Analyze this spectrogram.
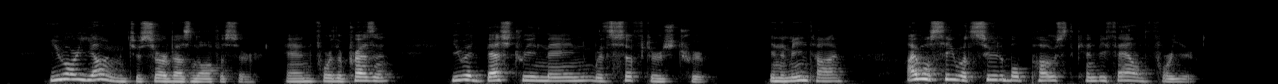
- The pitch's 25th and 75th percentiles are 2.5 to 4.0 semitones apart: No, average, 5.2 semitones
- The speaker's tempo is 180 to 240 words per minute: No, average, 155 wpm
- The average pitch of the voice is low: No, medium, 165 Hz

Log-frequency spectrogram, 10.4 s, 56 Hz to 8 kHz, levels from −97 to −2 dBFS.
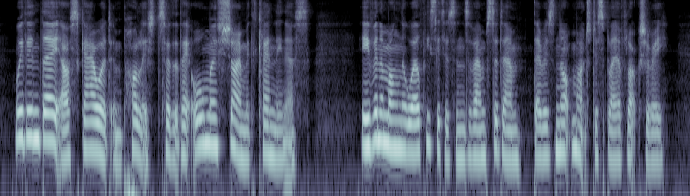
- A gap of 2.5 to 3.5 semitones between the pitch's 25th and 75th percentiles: No, average, 4.6 semitones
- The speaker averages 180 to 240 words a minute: No, average, 155 wpm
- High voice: No, medium, 170 Hz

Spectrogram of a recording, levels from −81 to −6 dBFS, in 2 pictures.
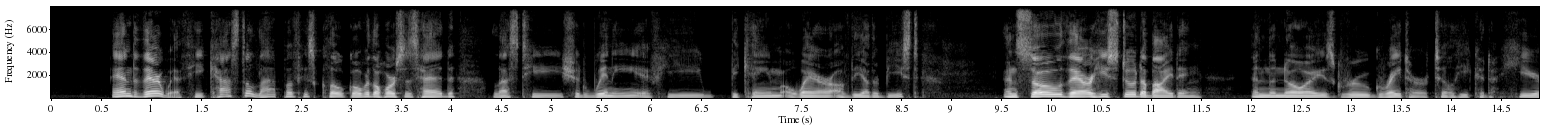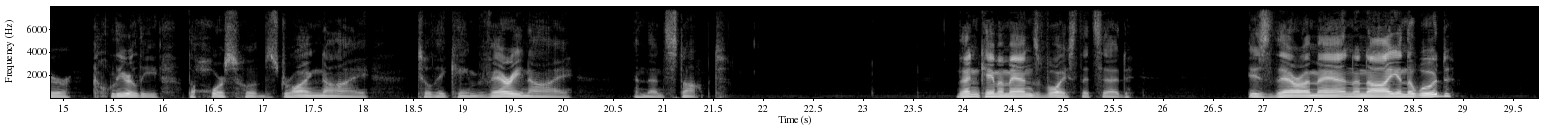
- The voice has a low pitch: Yes, low, 120 Hz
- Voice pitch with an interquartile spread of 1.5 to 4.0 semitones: No, average, 4.7 semitones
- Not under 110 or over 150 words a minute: Yes, average, 140 wpm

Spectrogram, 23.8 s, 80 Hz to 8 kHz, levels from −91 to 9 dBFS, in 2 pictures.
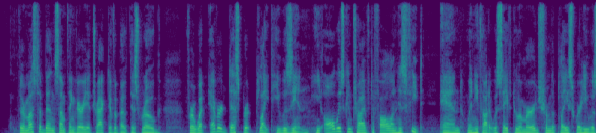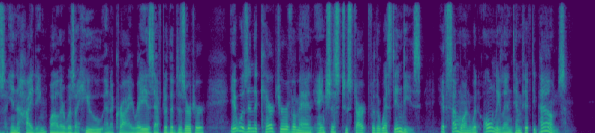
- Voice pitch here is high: No, low, 120 Hz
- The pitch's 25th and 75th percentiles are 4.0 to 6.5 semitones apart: Yes, average, 4.4 semitones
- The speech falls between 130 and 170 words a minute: No, average, 190 wpm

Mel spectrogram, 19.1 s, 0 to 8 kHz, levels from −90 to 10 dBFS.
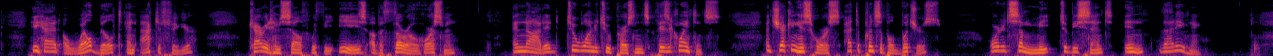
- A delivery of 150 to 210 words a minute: No, average, 140 wpm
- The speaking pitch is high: No, medium, 145 Hz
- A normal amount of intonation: No, wide, 6.9 semitones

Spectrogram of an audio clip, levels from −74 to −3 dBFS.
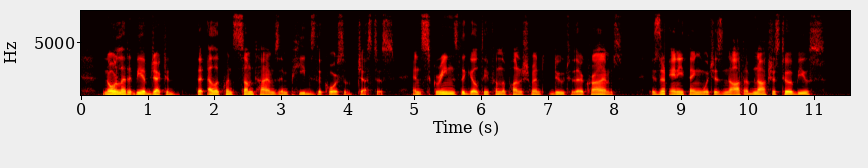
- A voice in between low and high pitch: No, low, 100 Hz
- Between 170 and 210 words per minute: Yes, average, 180 wpm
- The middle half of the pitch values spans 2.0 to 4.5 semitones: No, average, 5.1 semitones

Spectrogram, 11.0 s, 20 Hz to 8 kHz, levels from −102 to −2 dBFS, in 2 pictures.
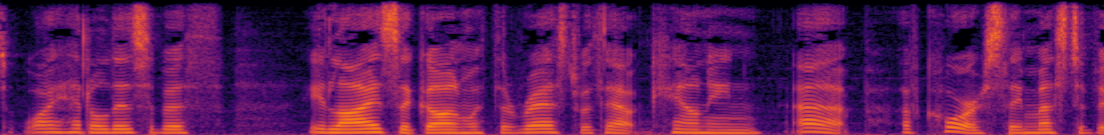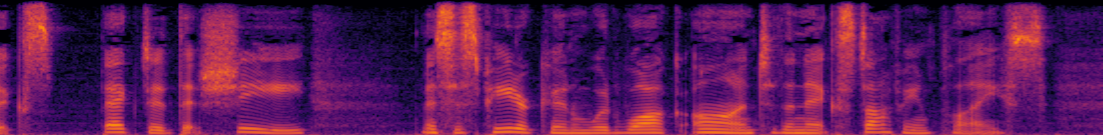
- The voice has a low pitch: No, medium, 185 Hz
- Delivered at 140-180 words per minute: Yes, average, 160 wpm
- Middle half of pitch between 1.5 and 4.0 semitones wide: Yes, narrow, 2.6 semitones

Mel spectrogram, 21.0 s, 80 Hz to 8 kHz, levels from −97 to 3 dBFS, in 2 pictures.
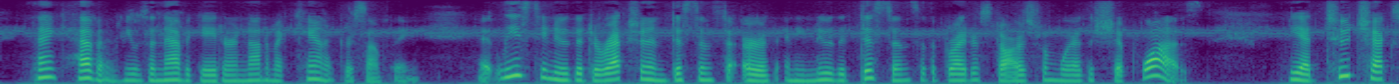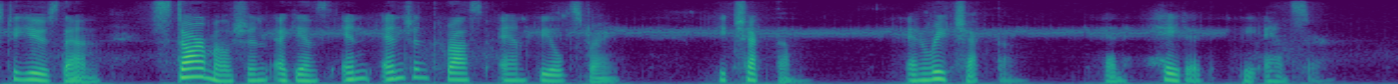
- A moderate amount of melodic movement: Yes, average, 3.5 semitones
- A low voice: No, medium, 175 Hz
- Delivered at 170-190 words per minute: Yes, average, 175 wpm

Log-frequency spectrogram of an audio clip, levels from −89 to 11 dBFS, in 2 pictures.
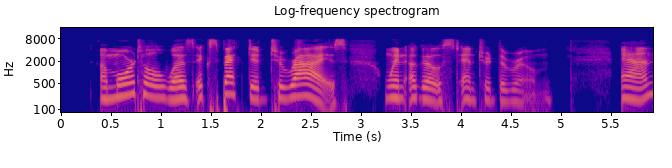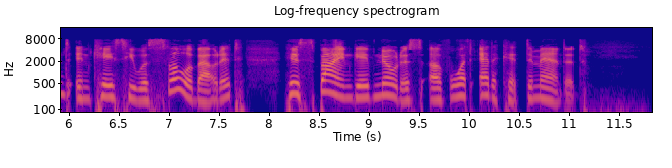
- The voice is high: Yes, high, 205 Hz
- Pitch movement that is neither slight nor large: Yes, average, 3.7 semitones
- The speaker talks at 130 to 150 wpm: Yes, average, 140 wpm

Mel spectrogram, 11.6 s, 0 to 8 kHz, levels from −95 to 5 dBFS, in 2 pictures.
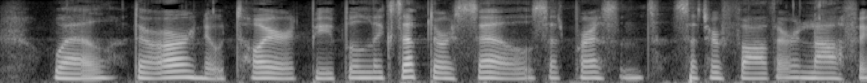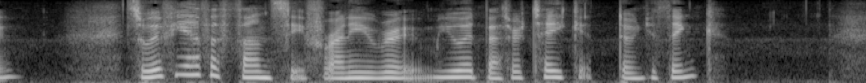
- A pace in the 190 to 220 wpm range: No, average, 160 wpm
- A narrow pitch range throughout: Yes, narrow, 2.2 semitones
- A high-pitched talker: Yes, high, 205 Hz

